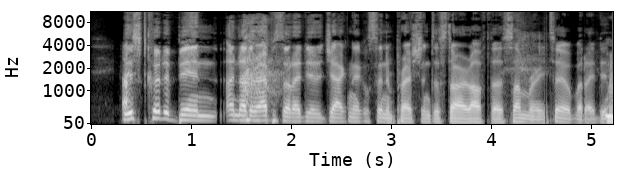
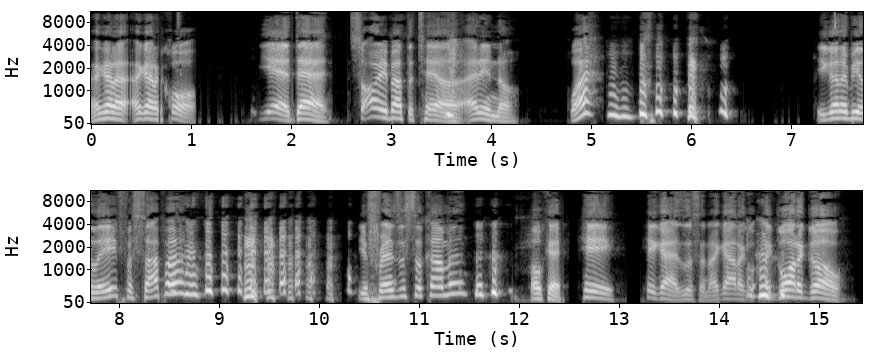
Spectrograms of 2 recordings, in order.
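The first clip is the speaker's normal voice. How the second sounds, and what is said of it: Put-on Boston accent. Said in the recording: “It was a beautiful Boston accent. Absolutely pinnacle. High level. I actually thought I had Marky Mark and the Funky Bunch in my ear.”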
